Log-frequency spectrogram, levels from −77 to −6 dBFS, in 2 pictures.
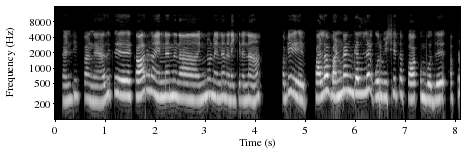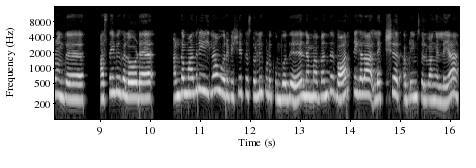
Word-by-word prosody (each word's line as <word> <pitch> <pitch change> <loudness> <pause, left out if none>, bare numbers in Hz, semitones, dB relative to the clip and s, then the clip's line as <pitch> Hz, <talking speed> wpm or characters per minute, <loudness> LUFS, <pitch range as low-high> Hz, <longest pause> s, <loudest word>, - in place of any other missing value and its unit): கண்டிப்பாங்க. 245 0 -6 0.2
அதுக்கு 310 +6 -3 0.4
காரணம் 330 +2 +2
என்னன்னு 275 +1 +2
நான் 245 -2 0
இன்னொன்னு 285 +2 0
என்ன 265 +1 -2
நெனைக்கிறேன்னா, 235 0 -2 0.6
அப்டி 330 +7 -3 0.5
பல 260 +1 +4 0.2
வண்ணங்கள்ல 325 +3 +3 0.2
ஒரு 275 0 +3
விஷயத்தப் 295 +2 -7
பார்க்கும் 255 +1 0
போது, 240 0 +2 0.2
அப்புறம் 300 +4 -5
அந்த 260 -1 0 0.7
அசைவுகளோட 275 -2 +2 0.7
அந்த 290 +3 +1
மாதிரிலாம் 360 +2 0
ஒரு 290 -1 +1
விஷயத்த 310 +3 -6
சொல்லிக்குடுக்கும்போது 275 -5 -1 0.3
நம்ம 280 0 +2 0.2
வந்து 300 +5 -1
வார்த்தைகளா 310 +3 +1 0.2
லெக்சர் 260 +4 -2
அப்டின்னு 265 +3 -2
சொல்லுவாங்க. 240 -1 -3
இல்லையா? 220 +6 0
275 Hz, 110 wpm, -23 LUFS, 250-315 Hz, 0.7 s, பல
